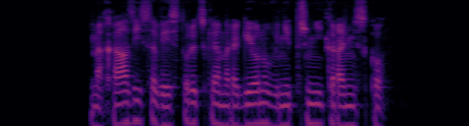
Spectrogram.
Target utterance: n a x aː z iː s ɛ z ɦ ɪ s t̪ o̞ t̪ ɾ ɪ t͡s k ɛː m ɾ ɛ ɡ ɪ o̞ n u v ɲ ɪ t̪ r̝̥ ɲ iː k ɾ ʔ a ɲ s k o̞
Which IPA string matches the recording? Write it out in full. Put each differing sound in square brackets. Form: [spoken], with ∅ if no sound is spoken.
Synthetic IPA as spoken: n a x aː z iː s ɛ [v] ɦ ɪ s t̪ o̞ [∅] ɾ ɪ t͡s k ɛː m ɾ ɛ ɡ ɪ o̞ n u v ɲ ɪ t̪ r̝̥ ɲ iː k ɾ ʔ a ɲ s k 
